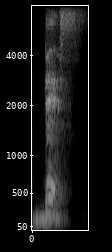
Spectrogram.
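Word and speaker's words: です: Nah, itu su-nya enggak usah dibaca, cukup des.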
